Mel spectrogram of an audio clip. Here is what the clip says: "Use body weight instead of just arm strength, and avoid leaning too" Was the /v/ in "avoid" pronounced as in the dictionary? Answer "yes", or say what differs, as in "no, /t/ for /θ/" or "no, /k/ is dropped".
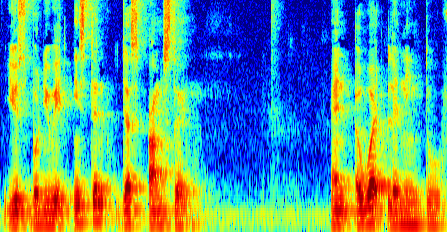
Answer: no, /w/ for /v/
